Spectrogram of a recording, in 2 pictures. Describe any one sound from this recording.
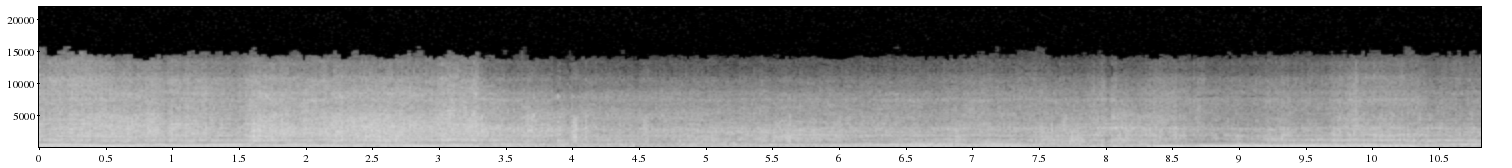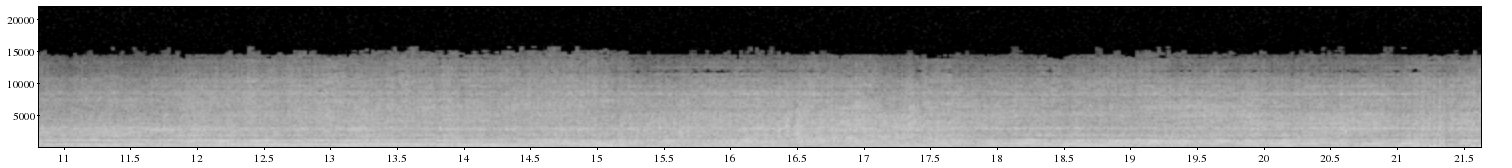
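A dirt bike engine revs and drones up close, rising and falling in pitch.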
